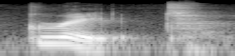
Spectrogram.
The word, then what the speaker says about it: great: Now let's try the word great. Great. Great. EA says the A sound. So that it's not eh and it's not E. So great is an oddball.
